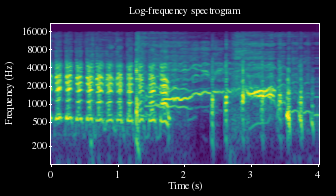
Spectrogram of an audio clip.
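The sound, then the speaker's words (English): A person imitates a kookaburra call: a quick run of rhythmic, laugh-like hoots that breaks into wavering, rising whoops, loud, with no other talking. “I can do the kookaburra.”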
